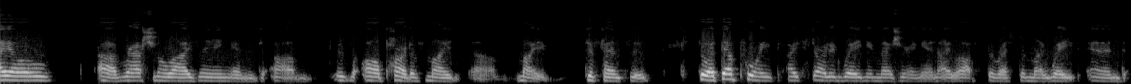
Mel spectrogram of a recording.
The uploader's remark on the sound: 100 Pounders Phone Meeting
